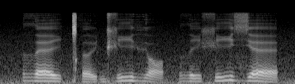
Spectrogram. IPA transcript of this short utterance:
ð ɛ i̯ ǀʰ ə y̯ d͡ʒ i vʲ ɔ | ð i ʃ i zʲ ɛ

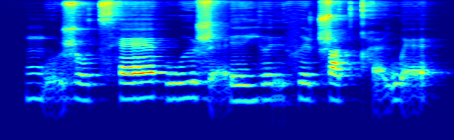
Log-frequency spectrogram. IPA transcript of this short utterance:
m o̰ ʐ o t͡sʰ æ | w ɯ ʐ æ̰ ɾ e j ø r f e ʈ͡ʂ ø tˤ qʰ ḭ w æ̰

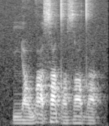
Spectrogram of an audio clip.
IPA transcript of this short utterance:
ɲ ɑː˨ w ɑ˦˨ s ɛ˦ dˤ i˨ zˤ iː˨ dˤ i˨

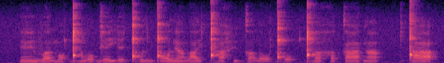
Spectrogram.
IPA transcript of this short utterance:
ẽ v ɐ n ɔ ɡ͡ǃ ẽ lˠ o ɡ e j e ɡ͡ǃ o lʲ ŋ͡ǃ ɔ lʲ ã lˠ a j ɡ͡ǃ a h y k ɐ lˠ o ɡ͡ǃ o | ɡ͡ǃ ɐ h ɐ k a ɡ ã | ŋ͡ǃ a

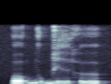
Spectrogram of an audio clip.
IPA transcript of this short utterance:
o ɡ͡b u b i r h ɯː

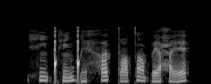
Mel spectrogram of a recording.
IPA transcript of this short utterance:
h ĩ˧˩ ǃʰ ẽ˩˥ ɡ͡ǃ ɛ˩˧˩ h ʌ˧˥˧ tː ʌ˩˥ tˤ ĩ˧˩ p ɛ˩˥ ħ ɛ˩˥

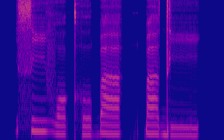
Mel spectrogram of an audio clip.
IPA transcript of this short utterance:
s iː˦ v ɔ˨ kʰ o˨ ɓ a˦ | k͡p a˦ d iː˨

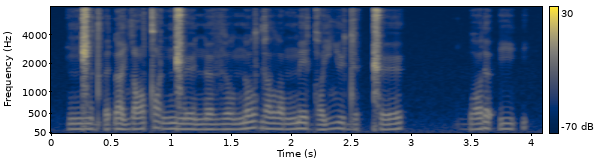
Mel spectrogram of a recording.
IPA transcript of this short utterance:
ŋ͡ǁ ə d ʔ ə ɗ a ʎ ɛ tˤ ɛ ɡ ŋ͡ǁ ø n œ v y lˠ n y lˠ ɡ i lˠ o ŋ͡m e ɡ ɔ j ʎ y d ø ǁ ø | ɡ͡b ɔ ɾ ə ʔ i ʔ

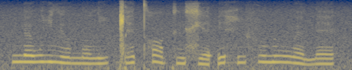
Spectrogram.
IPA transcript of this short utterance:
n̪ œ˦ w i˦ lʲ o˨ n̪ o˨ l i˨˦ ɡ͡ǁ ɛ˦ t̪ʰ ɔ˦˨ kʲ u˨ xʲ ɛ˨ ʔ ɪ˦ h i˦ f u˦ ɳ u˦ w œ˦˨ n̪ ɛ˦

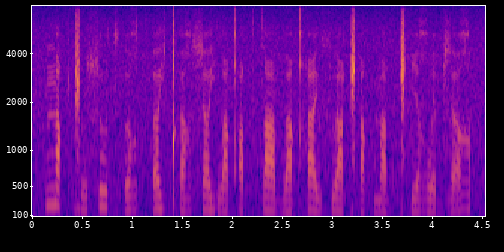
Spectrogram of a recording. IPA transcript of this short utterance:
n ʌ q ɡ͡ǁ u ɬ u t͡sʼ u ʁ t͡sʼ ʌ j ǃʰ ʌ ʁ ɬ ʌ j w ʌ qʼ u q t ɑ b ʌ qʰ ɛ j sʷ ɑ ǁʰ ʌ q m ɑ b ǁʰ i ʁ w ɪ b ɮ ʌ ʁ

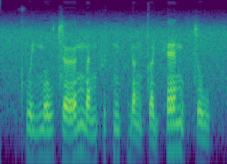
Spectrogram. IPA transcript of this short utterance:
kʷʰ ɐ˧ j n̪ o˧ w t͡s œː˨˥ n̪ ɐ˨˥ n f ɪ˨˥ k̚ ŋ ɪ˧ k̚ j ɐ˨˩ ŋ t̪ ɐ˨˥ j h ɛː˥ n̪ ʊ˨ k̚ t͡s o˨ w

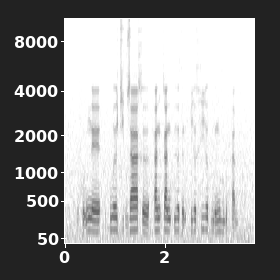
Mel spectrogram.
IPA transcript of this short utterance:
f o̰˧˥ w n ɛ˧ | h w əː˧ t͡ɕ ḭ˧˨ w z aː˧ x əː˨˩ h a˧ n k a˧ n ʔ ɨ˧ ə̯ t̪ ə̰˧˨ n h i˧ ə̯ x i˧ ə̯ ɓ u˨˦ n ɣ ṵ˧˥ h a̰˧˨ w ʔ

